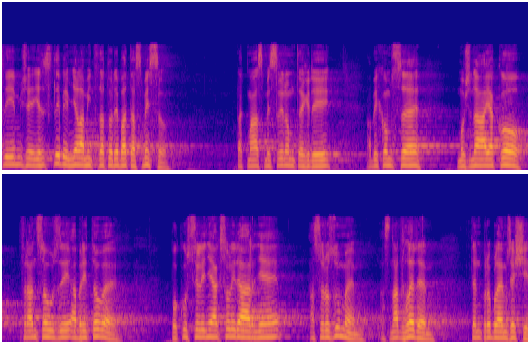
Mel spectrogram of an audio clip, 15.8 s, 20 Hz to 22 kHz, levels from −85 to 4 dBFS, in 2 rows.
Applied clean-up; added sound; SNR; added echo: none; none; none; none.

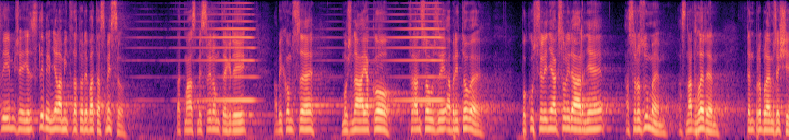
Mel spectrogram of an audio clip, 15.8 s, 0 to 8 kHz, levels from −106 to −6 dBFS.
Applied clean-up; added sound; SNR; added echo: none; Bowed string instrument; 10 dB; none.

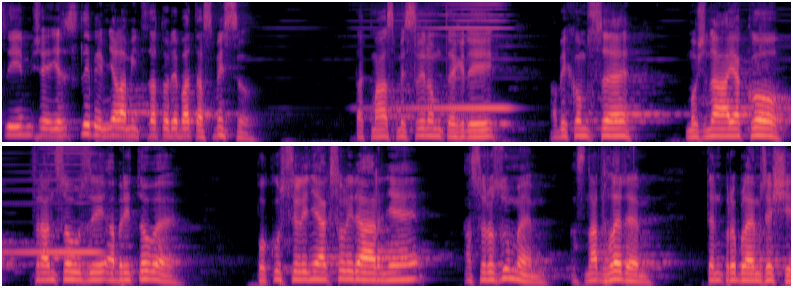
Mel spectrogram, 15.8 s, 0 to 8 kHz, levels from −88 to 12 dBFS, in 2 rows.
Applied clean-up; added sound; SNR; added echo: classical method log-MMSE.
